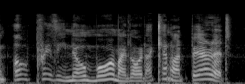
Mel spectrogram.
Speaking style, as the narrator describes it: cried Tom

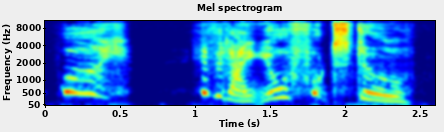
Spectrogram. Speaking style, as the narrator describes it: cried Flopson

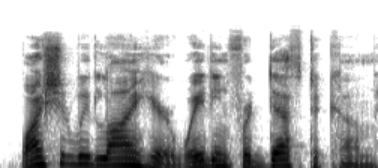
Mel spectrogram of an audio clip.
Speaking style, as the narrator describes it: he exclaimed as a new idea suddenly struck him

